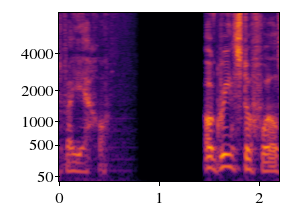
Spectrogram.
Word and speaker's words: Vallejo: sometimes i say i i'm pretty sure i heard i i found out from the horse's mouth it's actually vallejo to people that live in that part of the world and speak that language and apparently it is vallejo oh green stuff will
